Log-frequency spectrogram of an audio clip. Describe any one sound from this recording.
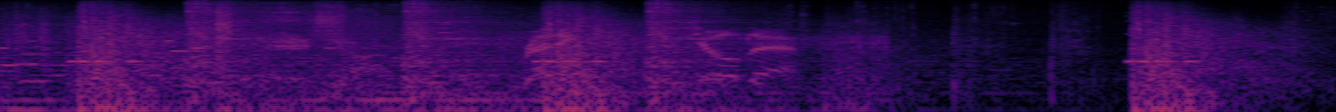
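A rifle fires loud, booming shots that ring out briefly.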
